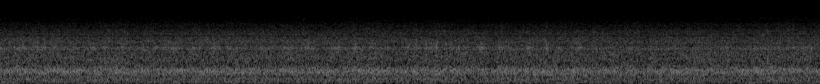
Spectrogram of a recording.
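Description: Steady background noise with a faint, thin high tone running through it and no distinct events.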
